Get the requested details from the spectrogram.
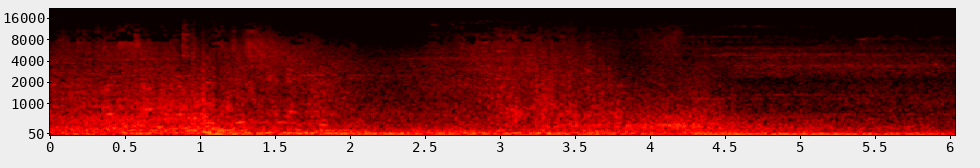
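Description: A large crystal shatters and crumbles with a deep, booming rumble.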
